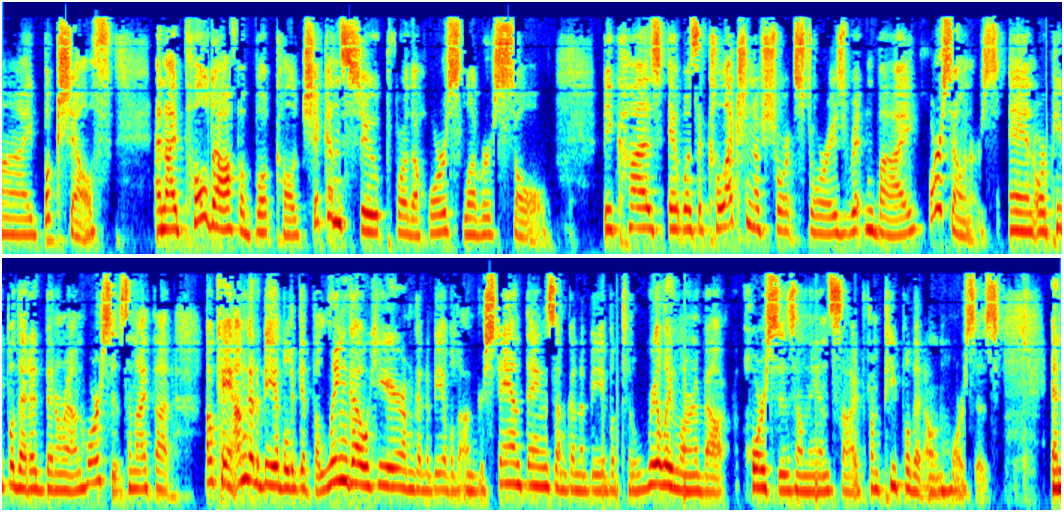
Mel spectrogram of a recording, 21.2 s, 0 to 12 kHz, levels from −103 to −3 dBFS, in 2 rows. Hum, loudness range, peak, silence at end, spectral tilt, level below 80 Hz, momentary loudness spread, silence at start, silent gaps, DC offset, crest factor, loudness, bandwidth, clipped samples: none; 2 LU; 0 dBFS; 0 s; -2.5 dB/octave; -54 dBFS; 11 LU; 0 s; none; under 0.1%; 18 dB; -16 LUFS; 10.5 kHz; under 0.1%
